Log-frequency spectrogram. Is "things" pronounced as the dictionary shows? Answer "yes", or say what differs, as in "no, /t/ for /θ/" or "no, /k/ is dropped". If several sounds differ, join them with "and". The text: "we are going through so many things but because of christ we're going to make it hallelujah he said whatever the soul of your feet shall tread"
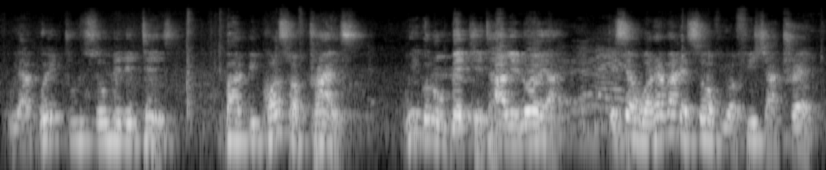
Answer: no, /t/ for /θ/ and /s/ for /z/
